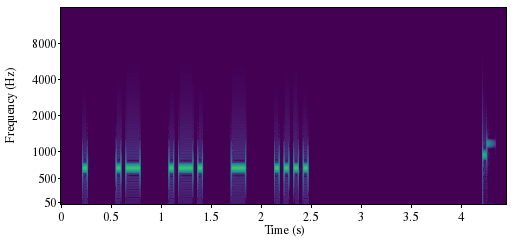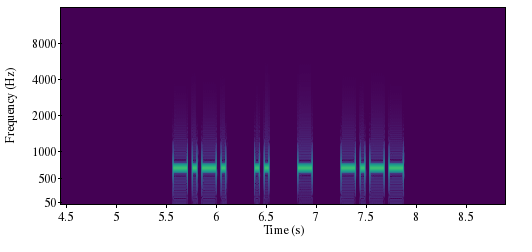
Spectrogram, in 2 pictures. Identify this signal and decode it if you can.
Morse code, heard as a keyed tone, about 25 wpm, spaced as for 18 wpm, 700 Hz. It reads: EARTH CITY
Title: 2x Character Spacing - Top 300 Words - 25wpm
